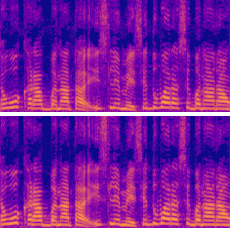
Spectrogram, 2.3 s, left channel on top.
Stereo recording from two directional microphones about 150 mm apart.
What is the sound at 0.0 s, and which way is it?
Speech, 20° right (ahead or behind).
